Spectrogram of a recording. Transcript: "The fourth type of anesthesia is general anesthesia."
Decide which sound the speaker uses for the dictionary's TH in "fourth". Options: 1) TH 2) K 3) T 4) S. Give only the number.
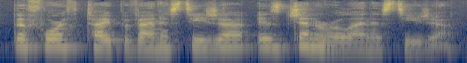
1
